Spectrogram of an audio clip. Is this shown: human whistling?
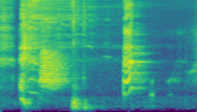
no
